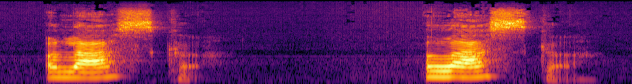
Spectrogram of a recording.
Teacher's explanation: So, you open your mouth and you say this syllable clearly. So you say it a little bit louder and longer because that's your stressed syllable with a real vowel sound.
